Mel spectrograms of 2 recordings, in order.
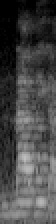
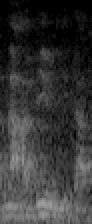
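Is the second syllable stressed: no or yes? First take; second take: no; yes. First: The second syllable carries no stress. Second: The second syllable carries the stress. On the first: The speaker calls it wrong. "우리나라의 나비와 같은 그런 발음" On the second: The speaker calls it right. "둘째 그 액센트 있습니다"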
